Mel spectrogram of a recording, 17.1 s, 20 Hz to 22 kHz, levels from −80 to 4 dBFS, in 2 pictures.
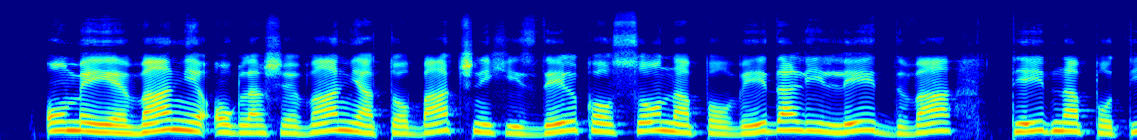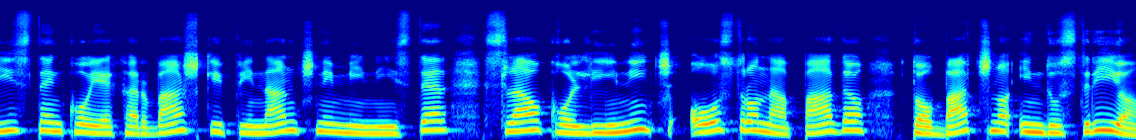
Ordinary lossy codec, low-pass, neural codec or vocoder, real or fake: none; 19.8 kHz; autoencoder, 48 kHz, 128 numbers a frame, DAC-VAE, trained on Japanese speech; fake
